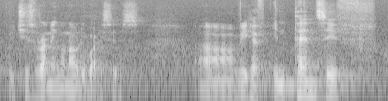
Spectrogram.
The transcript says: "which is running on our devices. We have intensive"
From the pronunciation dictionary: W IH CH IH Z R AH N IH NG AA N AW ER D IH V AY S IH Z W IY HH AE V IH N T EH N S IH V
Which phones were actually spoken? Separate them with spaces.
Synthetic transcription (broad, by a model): W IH CH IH S R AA N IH NG AA N AW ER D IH V AY S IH S W IY HH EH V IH N T EH N S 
